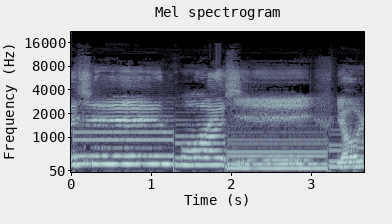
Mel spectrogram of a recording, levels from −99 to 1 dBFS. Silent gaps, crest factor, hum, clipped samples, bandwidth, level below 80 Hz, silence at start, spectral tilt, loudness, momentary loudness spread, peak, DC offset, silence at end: none; 14 dB; none; under 0.1%; 11.5 kHz; -54 dBFS; 0 s; -5 dB/octave; -21 LUFS; 6 LU; -8 dBFS; under 0.1%; 0 s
